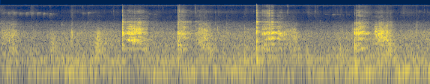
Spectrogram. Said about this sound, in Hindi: अब यहाँ पे हम कटहल इसमें डाल देते हैं।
